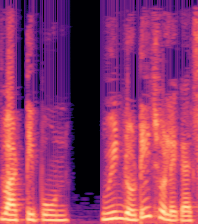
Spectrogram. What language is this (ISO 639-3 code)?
ben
